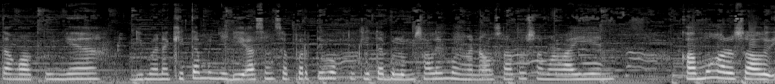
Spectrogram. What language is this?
Indonesian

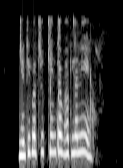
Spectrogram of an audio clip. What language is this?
Bangla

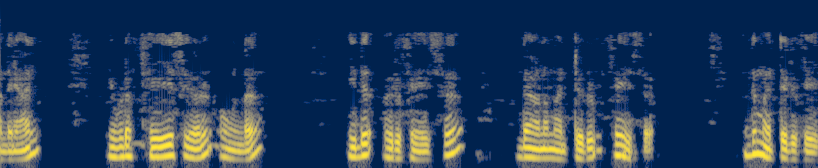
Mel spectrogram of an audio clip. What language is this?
Malayalam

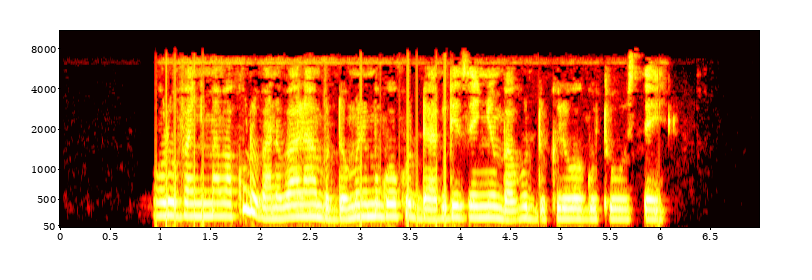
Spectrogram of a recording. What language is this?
Ganda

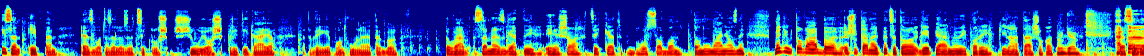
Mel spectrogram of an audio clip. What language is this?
Hungarian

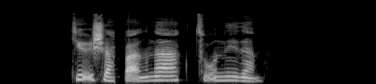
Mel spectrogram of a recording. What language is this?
Copainalá Zoque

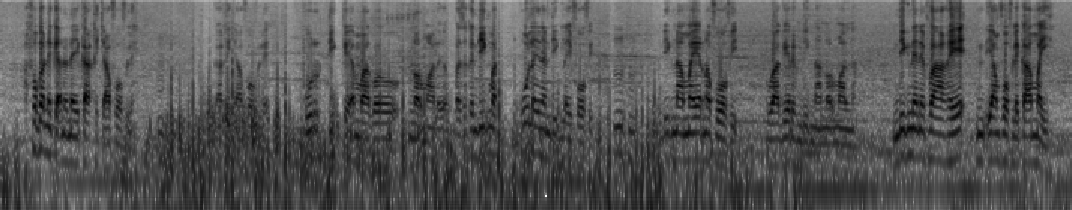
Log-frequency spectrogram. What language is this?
Serer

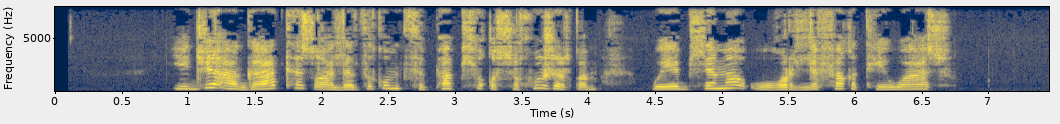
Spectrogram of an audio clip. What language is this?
Kabardian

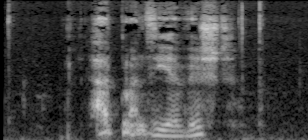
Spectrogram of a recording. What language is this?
German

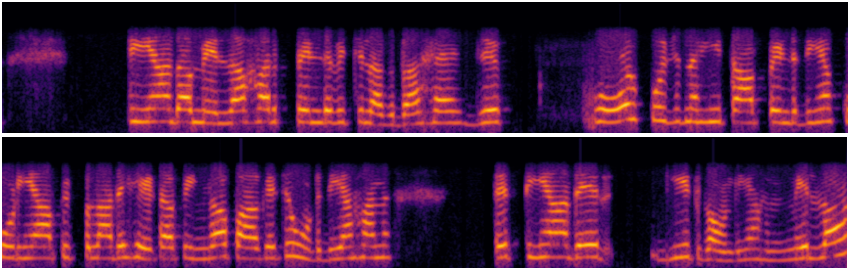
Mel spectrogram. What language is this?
Punjabi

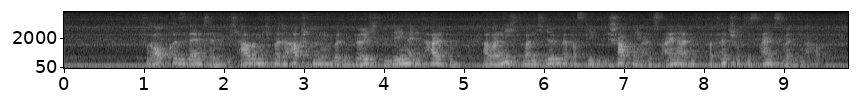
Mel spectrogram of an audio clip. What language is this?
German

